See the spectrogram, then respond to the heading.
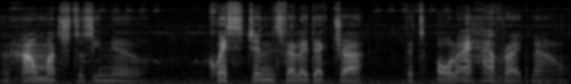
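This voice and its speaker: A man's voice: lowish voice, very animated, unhurried, pushed and bright, a little hiss or hum, exaggerated voice. A man playing an anxious, self-important chief officer in a sci-fi audio drama, agitated and pompous. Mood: agitated worry. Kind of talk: full-cast sci-fi audio drama acting.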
